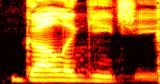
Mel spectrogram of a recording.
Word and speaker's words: Gullah Geechee: Um, uh, and I, you'll tell me if I'm pronouncing it right or wrong. Uh, Gula Geechee? – Gullah Geechee. – Gullah Geechee. – Yeah, so, Gullah Geechee.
